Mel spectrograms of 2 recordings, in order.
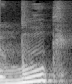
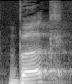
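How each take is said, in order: First: "book" with a long French "ou", like "bouk"; wrong French-style book. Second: "book" with a short English vowel; correct English book. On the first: Teacher shows learners what to avoid, French-style mispronunciation. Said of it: "c'est pas de book". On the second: Teacher models the English word for French learners, correct pronunciation. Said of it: "et pas de book". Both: Shown as a demonstration.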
